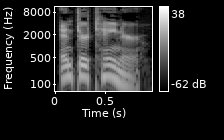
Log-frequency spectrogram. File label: "entertainer", voice, english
